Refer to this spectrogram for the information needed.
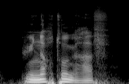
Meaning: orthography; spelling
- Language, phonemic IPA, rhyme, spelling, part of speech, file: French, /ɔʁ.to.ɡʁaf/, -af, orthographe, noun, Fr-orthographe.ogg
